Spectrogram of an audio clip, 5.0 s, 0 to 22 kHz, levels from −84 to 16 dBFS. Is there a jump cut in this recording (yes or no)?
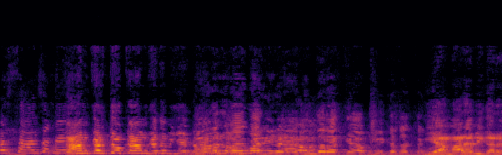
yes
